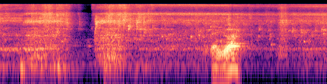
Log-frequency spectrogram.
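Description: Kitchen tap running as hands are washed under it, a steady rush of water that briefly cuts out about a second and a half in. A short voiced sound is heard about four and a half seconds in.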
